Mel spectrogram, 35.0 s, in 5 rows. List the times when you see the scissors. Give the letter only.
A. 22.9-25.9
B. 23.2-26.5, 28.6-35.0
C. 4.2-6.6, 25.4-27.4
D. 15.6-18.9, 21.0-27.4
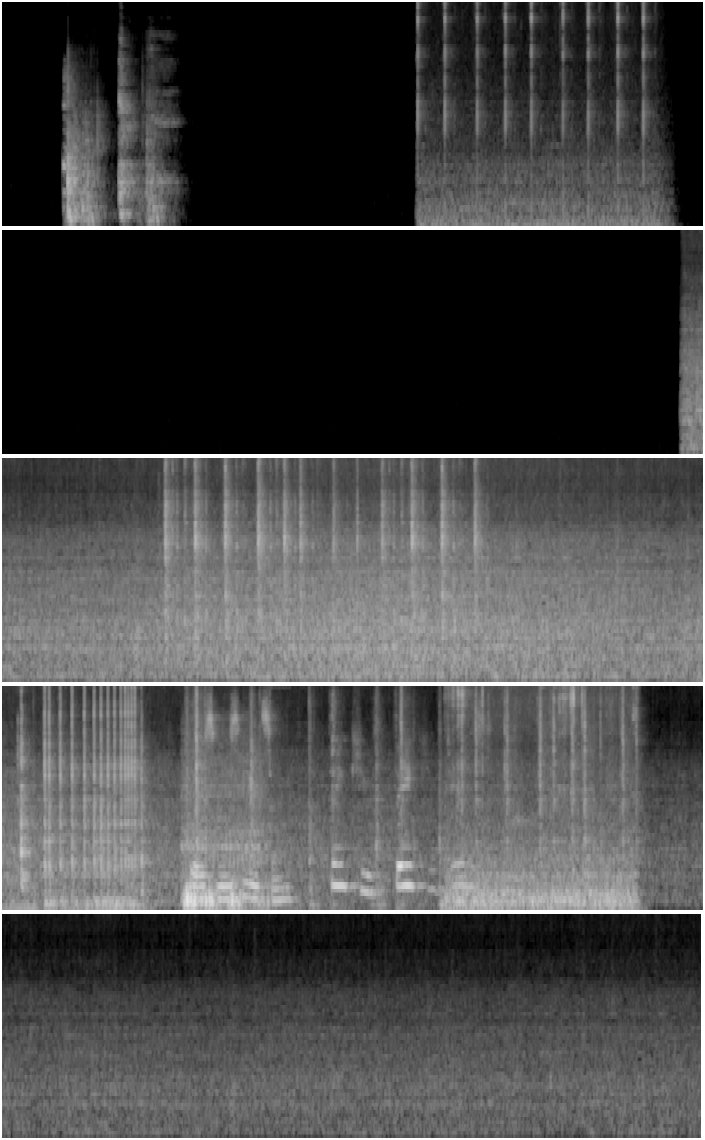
C.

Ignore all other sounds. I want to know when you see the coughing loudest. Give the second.
23 s.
